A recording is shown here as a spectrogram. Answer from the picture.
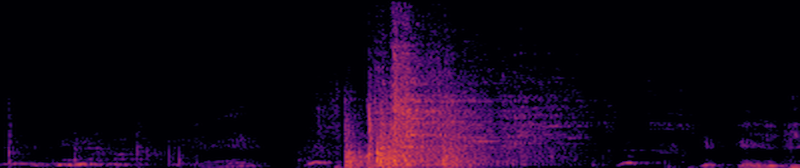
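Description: A sudden loud crash on stage about two and a half seconds in, fading over about two seconds, as a running actor stumbles and falls. Voices are heard before and after it.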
